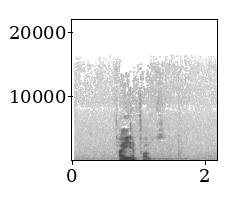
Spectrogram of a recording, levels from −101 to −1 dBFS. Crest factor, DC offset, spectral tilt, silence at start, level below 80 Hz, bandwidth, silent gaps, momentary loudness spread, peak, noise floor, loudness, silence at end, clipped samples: 22 dB; under 0.1%; -5.5 dB/octave; 0.7 s; -70 dBFS; 16 kHz; none; 25 LU; -12 dBFS; -59 dBFS; -28 LUFS; 0.85 s; under 0.1%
